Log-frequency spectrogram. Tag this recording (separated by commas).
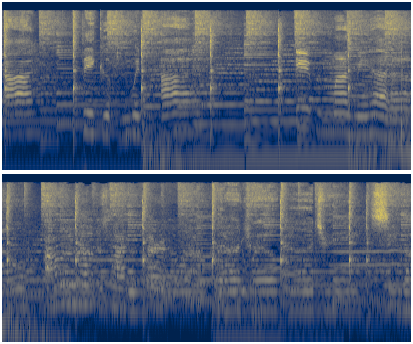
Music, Country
